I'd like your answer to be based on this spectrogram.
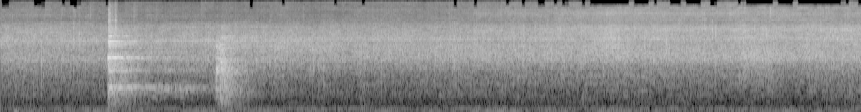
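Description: Rohu fish pieces cooking in oil in a karahi, a low steady sizzle with two sharp utensil clinks near the start, then a continuous gentle hiss.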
